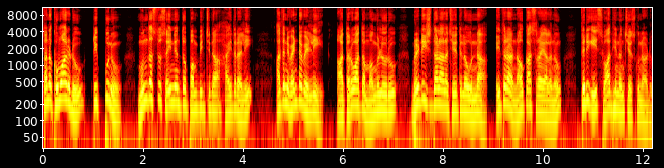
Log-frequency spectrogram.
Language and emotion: Telugu, neutral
